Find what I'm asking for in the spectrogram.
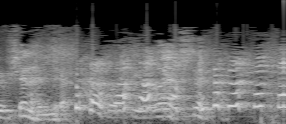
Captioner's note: laughter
